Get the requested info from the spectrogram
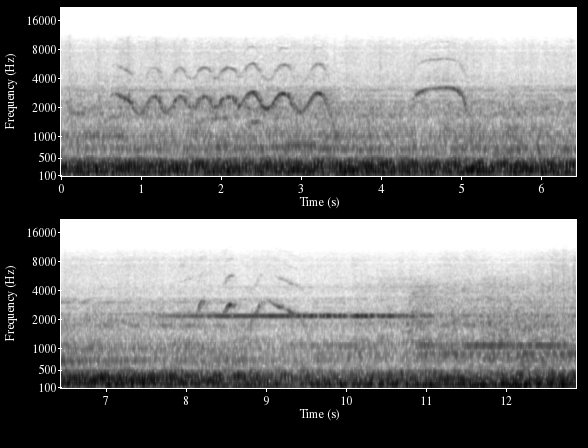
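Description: Live heavy rock band in a sustained drone passage: low amplified guitar chords ring and hold. Over them a high lead tone wavers and bends up and down in pitch, arches once, then gives a few short swoops and settles into a steady held note.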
